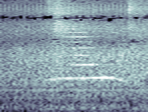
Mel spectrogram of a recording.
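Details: Reuben, a pet cat who rarely meows, gives a short tonal meow lasting about half a second, with faint harmonics above, indoors with quiet room hiss.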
